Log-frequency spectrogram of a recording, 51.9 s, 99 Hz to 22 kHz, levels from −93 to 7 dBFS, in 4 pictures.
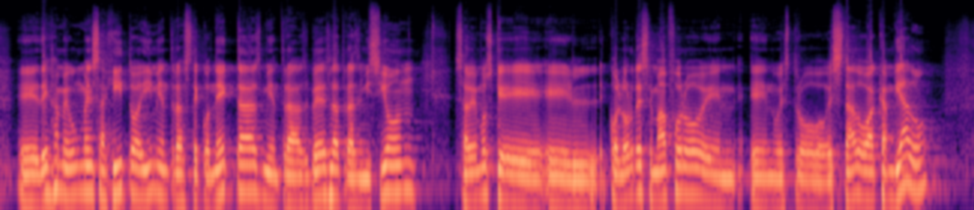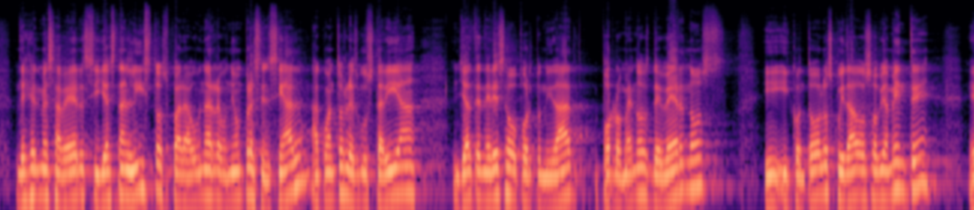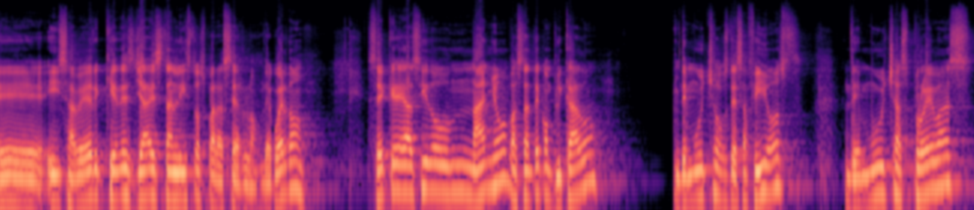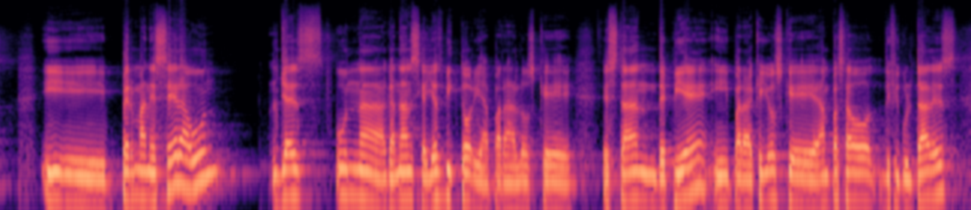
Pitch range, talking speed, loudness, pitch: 125-160 Hz, 120 wpm, -16 LUFS, 140 Hz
